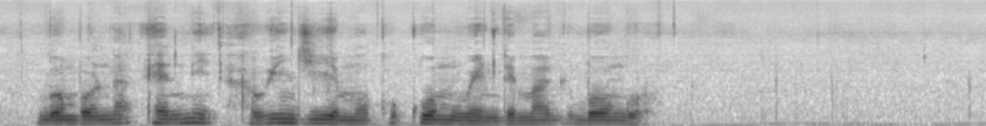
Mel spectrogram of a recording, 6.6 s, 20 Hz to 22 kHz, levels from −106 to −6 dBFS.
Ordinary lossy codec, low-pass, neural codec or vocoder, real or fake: none; none; codec, 44.1 kHz, 7.8 kbps, Pupu-Codec; fake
